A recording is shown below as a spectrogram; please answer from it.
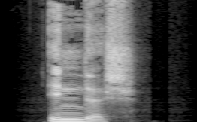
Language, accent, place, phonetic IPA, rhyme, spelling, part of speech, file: German, Germany, Berlin, [ˈɪndɪʃ], -ɪndɪʃ, indisch, adjective, De-indisch.ogg
- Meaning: Indian (of or pertaining to India or its people); Indic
